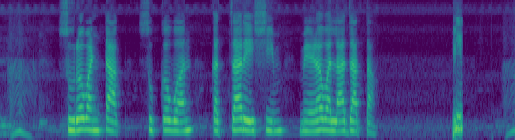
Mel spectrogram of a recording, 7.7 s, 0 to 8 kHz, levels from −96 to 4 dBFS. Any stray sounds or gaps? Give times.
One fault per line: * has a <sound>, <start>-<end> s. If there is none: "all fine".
* has a laugh, 6.8-6.9 s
